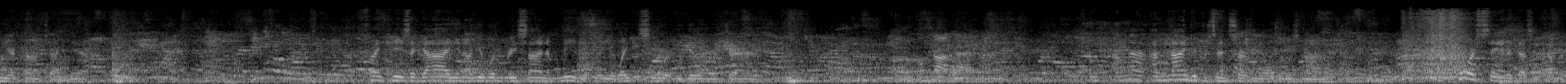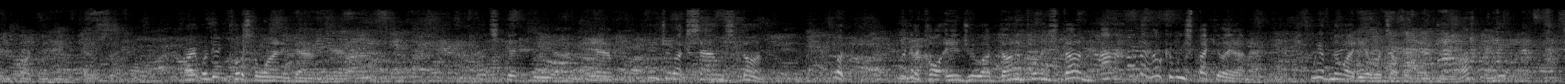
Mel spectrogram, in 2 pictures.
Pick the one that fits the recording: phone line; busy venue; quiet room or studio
busy venue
